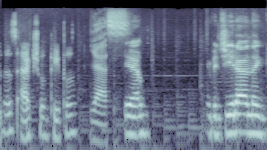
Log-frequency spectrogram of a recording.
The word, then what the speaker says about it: Vegeta: got goeta and V I like that you're pronouncing both of those terribly wrong are those actual people yes yeah Vegeta and then Gogeta is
